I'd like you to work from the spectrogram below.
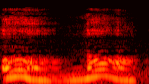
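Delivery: low, soft, drawn-out dismay; underplay it, barely concerned; deadpan dismay. Acted. Onlooker just watching the guy fall, deadpan dismay.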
